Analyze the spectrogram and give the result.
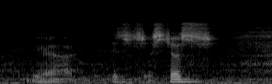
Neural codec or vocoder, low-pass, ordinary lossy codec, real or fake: codec, 16 kHz, 4 kbps, FreqCodec, larger model; 7.2 kHz; none; fake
